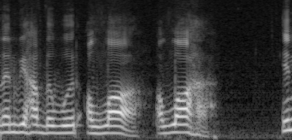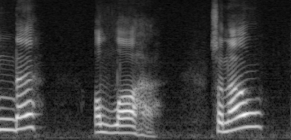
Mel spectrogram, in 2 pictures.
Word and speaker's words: Allah: If it is a fatha or dhamma, the rule is we attach a round sound, not a flat sound.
